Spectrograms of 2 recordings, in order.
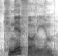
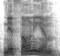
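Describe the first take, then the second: First: The word begins with a K sound. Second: The word begins with a plain N sound. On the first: The speaker calls it right. "actually it's Knifonium. I gotta say it right" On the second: The speaker calls it wrong. "I said it Nifonium for a long time"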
